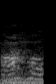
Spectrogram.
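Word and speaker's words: Ajo: Aho was a It's spelled A-J-O.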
